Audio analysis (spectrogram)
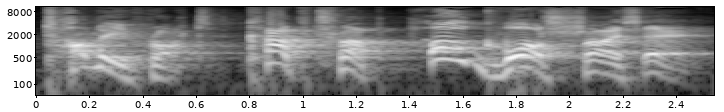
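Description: An actor playing a pompous, sputtering Victorian headmaster in a comedic audio drama. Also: male voice, high voice, wildly swooping pitch, measured pace, pushed and bright, exaggerated voice. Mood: outraged bluster. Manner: pompous, sputtering, old-fashioned exclamations. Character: pompous, blustering 1850s English boarding school headmaster.

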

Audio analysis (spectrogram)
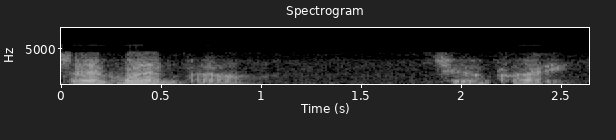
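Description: A man's voice: low-pitched, steady tone, takes it slowly, husky, full character voice. An actor playing a sneering, cold-blooded gangster in 1940s radio crime drama, taunting in tough-guy slang. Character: menacing bald gunman and ex-convict, sneering, cold-blooded. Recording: muffled old radio recording with noise.

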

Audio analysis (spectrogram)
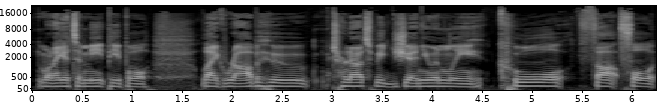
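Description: A man hosting a podcast interview in a casual, thoughtful way, his voice hoarse and partly lost. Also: medium pitch, dry recording, clean studio sound. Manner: thoughtful, with frequent fillers and restarts. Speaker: podcast host.

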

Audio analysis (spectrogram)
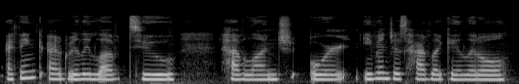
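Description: A young woman born in Kenya, hosting a solo podcast and chatting casually, with a relaxed, filler-heavy way of talking. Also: on the high side, a little slow. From born in Kenya, raised in California. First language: Swahili. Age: young adult. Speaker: podcast host.

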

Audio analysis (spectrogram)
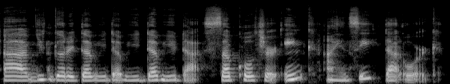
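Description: A woman's voice: medium pitch, flat delivery, moderate pace, gravelly, darkish tone, slightly rough. A woman talking reflectively as an interview guest, in an earnest way that often halts mid-thought. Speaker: podcast guest, nonprofit founder working with students.

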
